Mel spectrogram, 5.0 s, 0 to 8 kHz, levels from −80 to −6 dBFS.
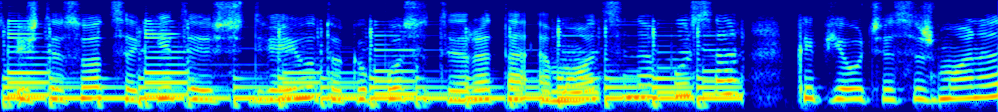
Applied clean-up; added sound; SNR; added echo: none; Electric guitar; 0 dB; none.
